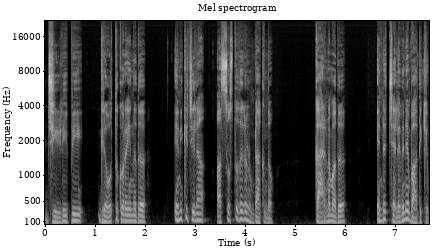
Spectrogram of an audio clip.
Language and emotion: Malayalam, fearful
